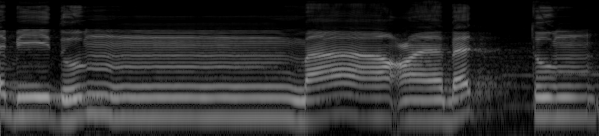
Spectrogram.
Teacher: Jadi kita tahan dengungnya 2 atau 3 ketukan ya.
